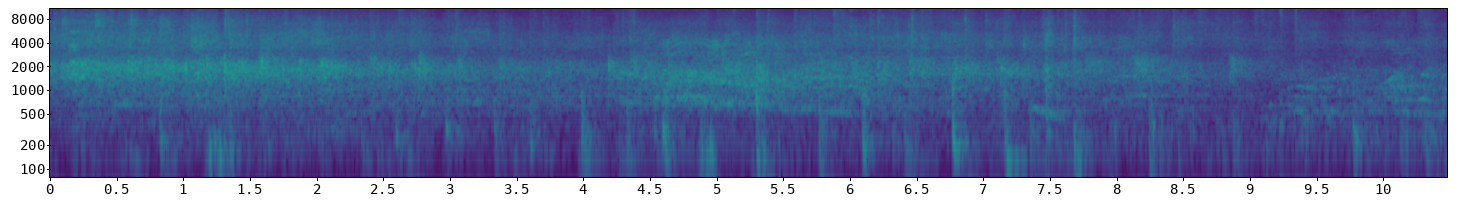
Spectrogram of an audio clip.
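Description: An audience claps steadily for several seconds, a dense, bright patter of many hands that stays loud throughout with a few sharper individual claps standing out.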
